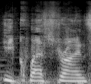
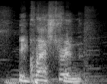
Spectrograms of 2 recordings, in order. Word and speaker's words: equestrian: They're celebrating their 30th anniversary of being a sanctuary for the equestrine section. – Equestrian.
